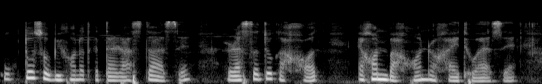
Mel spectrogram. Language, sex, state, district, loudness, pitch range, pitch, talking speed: Assamese, female, Assam, Kamrup Metropolitan, -18 LUFS, 170-220 Hz, 200 Hz, 130 wpm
